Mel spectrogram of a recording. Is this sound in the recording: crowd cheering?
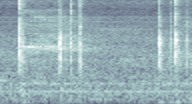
no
